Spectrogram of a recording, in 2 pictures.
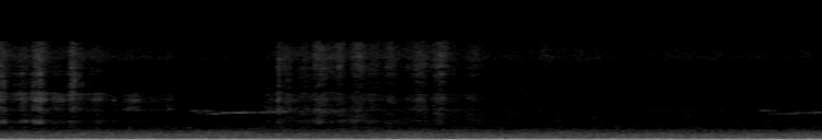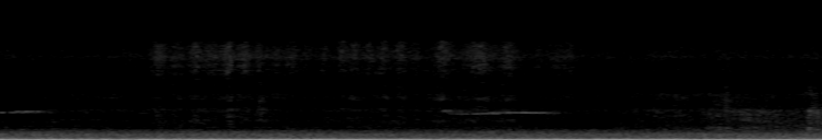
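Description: Steady low background hum of room tone, with three faint, short high-pitched chirps: one about a second in, one midway and one after six seconds.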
